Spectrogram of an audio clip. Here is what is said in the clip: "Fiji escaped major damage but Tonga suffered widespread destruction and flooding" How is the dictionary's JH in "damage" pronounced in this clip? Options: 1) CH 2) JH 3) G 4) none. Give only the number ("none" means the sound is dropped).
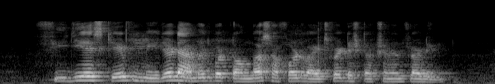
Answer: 2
